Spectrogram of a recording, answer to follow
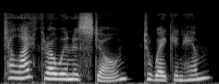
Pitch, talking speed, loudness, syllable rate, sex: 235 Hz, 245 wpm, -18 LUFS, 5.6 syllables/s, female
